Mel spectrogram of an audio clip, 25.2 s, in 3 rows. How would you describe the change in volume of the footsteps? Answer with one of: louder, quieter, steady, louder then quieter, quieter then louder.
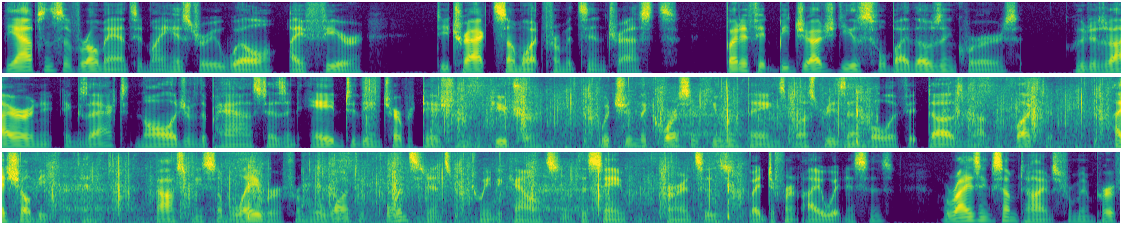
steady.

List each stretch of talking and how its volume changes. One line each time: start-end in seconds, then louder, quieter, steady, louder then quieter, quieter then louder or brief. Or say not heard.
0.0-25.1 steady.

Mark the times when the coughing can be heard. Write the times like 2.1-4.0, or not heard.
not heard.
